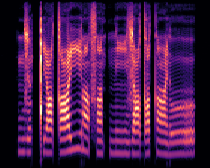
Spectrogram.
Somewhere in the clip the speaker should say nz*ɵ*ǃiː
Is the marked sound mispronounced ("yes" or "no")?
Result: no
